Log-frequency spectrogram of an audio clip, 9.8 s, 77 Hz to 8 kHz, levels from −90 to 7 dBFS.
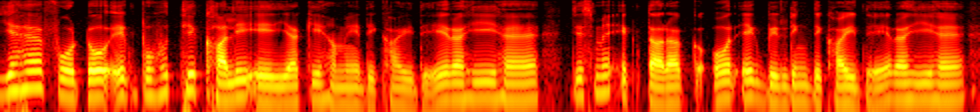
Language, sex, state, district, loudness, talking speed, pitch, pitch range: Hindi, male, Rajasthan, Churu, -20 LUFS, 135 wpm, 130 Hz, 115-145 Hz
